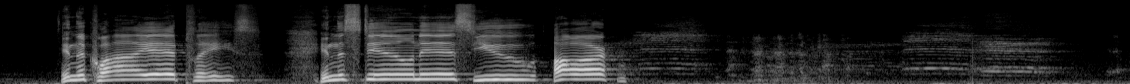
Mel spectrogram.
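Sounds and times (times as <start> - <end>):
speech: 0.6 - 6.4
sheep bleating: 6.3 - 7.2, 8.6 - 10.8
laughter: 7.3 - 9.0.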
